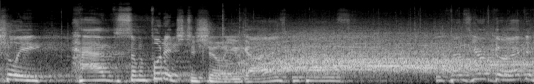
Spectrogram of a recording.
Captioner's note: audience cheers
